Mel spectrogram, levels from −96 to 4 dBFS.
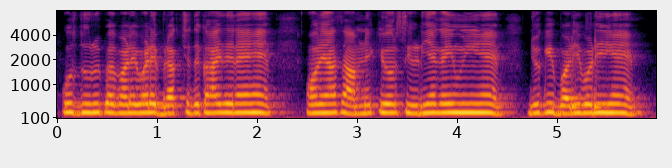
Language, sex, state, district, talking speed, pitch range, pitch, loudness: Hindi, female, Uttarakhand, Tehri Garhwal, 220 wpm, 230-240 Hz, 235 Hz, -15 LUFS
